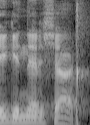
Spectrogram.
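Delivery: ordinary talk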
